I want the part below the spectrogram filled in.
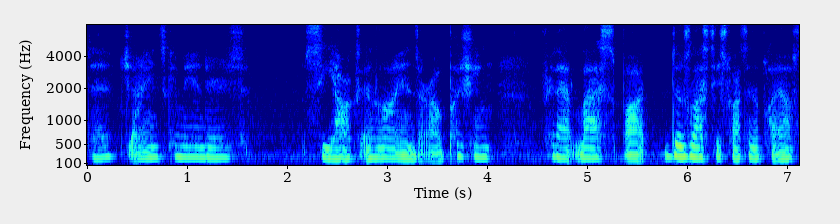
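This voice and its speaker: Quiet, mumbled speech at a fairly slow pace. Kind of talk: casual talk to camera, sports commentary while gaming. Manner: mumbling; quiet, hushed.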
